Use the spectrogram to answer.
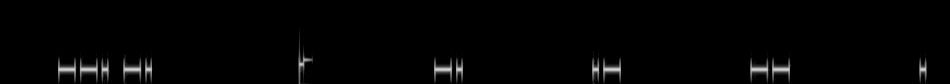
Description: Morse code, heard as a keyed tone, about 22 wpm, spaced as for 7 wpm, 700 Hz. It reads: GN NAME
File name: Top 90 QSO Elements - 8x Character Spacing - 22wpm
